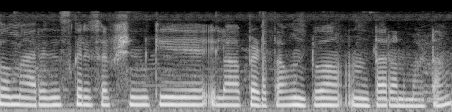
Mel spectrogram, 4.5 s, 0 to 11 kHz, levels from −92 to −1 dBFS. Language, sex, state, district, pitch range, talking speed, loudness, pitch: Telugu, female, Andhra Pradesh, Krishna, 205-220 Hz, 120 wpm, -14 LUFS, 210 Hz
